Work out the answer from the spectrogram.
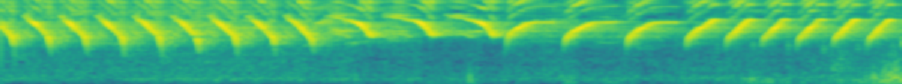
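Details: Canary song meant to prompt others to sing: a brisk run of sharp descending notes, slower curving swoops in the middle, then quick repeated high chips to the end.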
